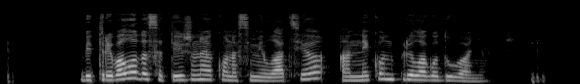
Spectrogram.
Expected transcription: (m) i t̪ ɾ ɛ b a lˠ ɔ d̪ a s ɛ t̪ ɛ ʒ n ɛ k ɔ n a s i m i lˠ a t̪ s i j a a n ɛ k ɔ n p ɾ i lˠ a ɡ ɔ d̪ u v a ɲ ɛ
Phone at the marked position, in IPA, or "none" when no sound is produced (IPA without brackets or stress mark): b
